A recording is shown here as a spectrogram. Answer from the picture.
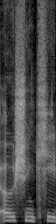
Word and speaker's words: Ocean Cay: welcome I've been to Ocean Key twice and it is pronounced key I believe ocean key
